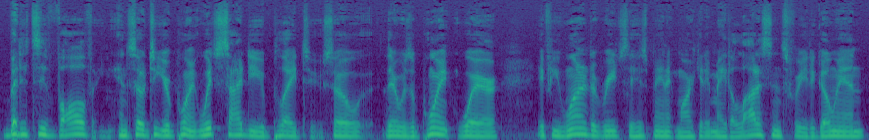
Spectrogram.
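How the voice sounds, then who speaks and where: A man from Texas, founder and CEO of an agency, giving measured interview answers with frequent ums. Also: medium pitch, dark tone, no echo. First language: English, also grew up with Spanish.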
